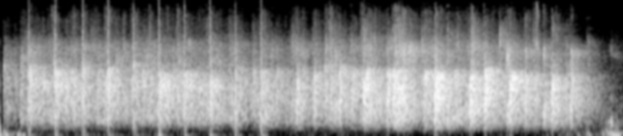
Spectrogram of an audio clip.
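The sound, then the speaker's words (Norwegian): A crowd applauds steadily for several seconds, many hands clapping in a dense, bright wash with sharp individual claps poking through, holding a fairly even loudness throughout, applauding the people who made pizza. “Vi skal gi en applaus til dere som har laga pizza.”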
